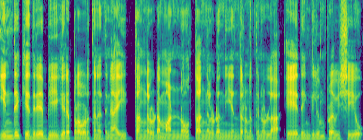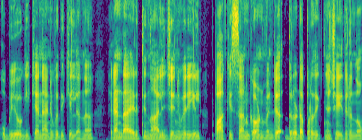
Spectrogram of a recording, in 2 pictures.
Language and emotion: Malayalam, neutral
